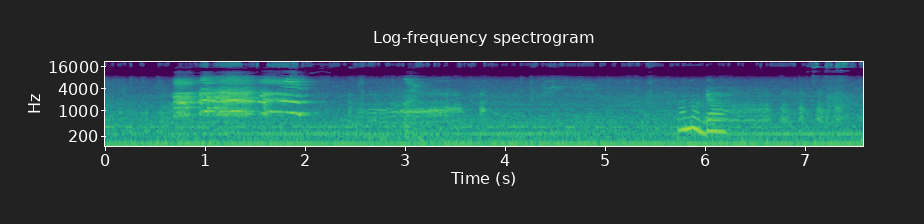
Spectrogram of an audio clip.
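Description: A rooster crows loudly and nearby, and a chicken clucks once more later in the clip, with occasional voices talking around it over a low steady hum.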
